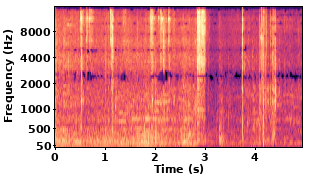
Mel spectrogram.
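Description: Truck cab sound: a low engine rumble with a string of short clicks and knocks, the rumble dropping away sharply about three seconds in.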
